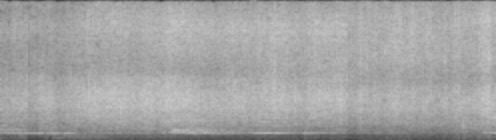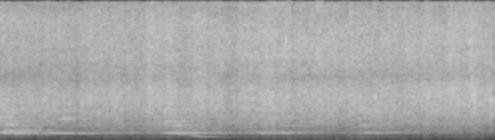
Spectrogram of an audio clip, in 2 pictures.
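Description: Dry fallen leaves crackling and rustling as puppies run and tumble through them, with a few short, high calls, some sliding down in pitch.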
